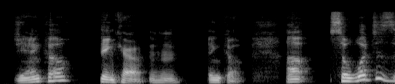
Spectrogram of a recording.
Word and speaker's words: GEANCO: So this Hollywood gala that you guys met at, this is a signature event for, is it pronounced GEANCO? GEANCO.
